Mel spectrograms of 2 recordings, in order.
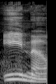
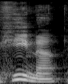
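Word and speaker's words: ἵνα: Miren aquí, Ina, o como otros lo pronuncian, Gina, tiene un propósito, por eso dice a fin de que llevemos fruto para Dios.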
